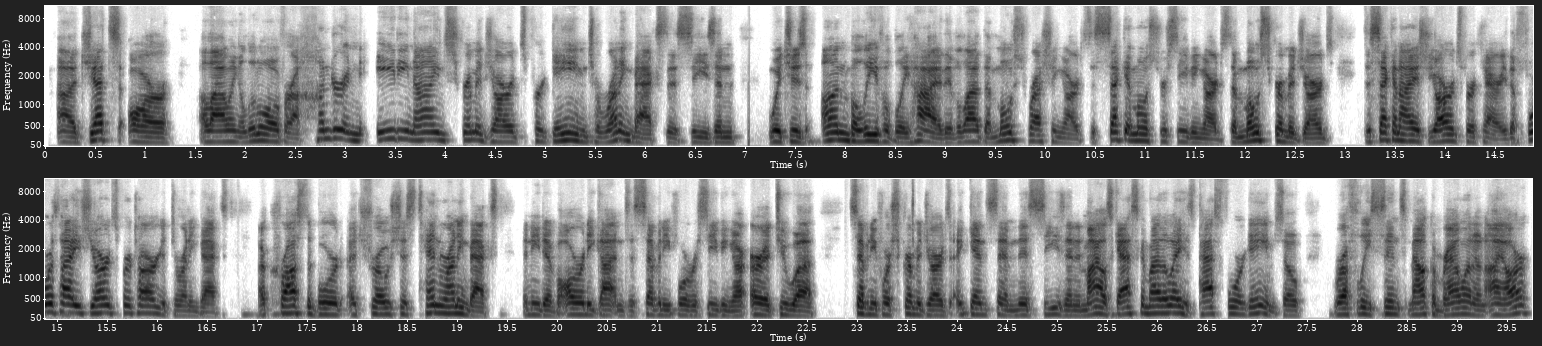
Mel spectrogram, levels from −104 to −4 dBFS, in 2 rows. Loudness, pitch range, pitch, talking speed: -20 LUFS, 125-165 Hz, 140 Hz, 190 wpm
